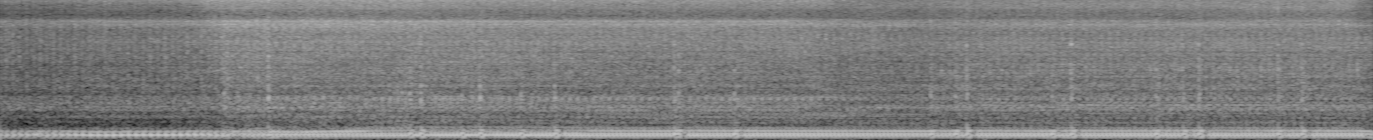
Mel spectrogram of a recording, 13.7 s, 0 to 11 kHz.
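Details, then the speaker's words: 1975 Porsche 914 1.8L with carburetors on a new replacement fuel pump: low, steady idle with occasional stumbles and dips; pump barely dribbles fuel and the pressure gauge doesn't move, so the engine is starving for fuel. "yeah can see it's just barely dribbling out of there it's completely inadequate"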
